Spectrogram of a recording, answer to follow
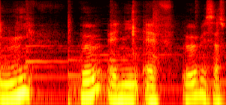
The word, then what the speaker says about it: NIFE: Alors ça s'écrit Nife, N-I-F-E, mais ça se prononce Nife parce qu'en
